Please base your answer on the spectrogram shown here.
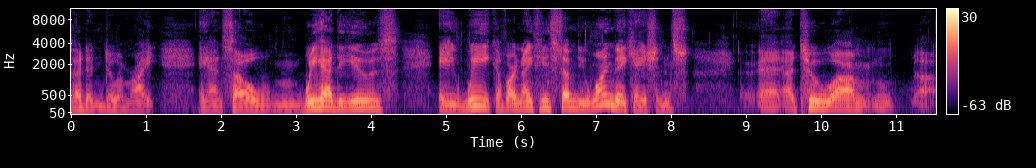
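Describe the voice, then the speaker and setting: An American man in his sixties tells a personal story in a casual, colloquial way. His voice is mellow and somewhat high for a man, and it moves up and down in a lively way as he goes haltingly along. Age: 60s. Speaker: storyteller, vlog host.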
